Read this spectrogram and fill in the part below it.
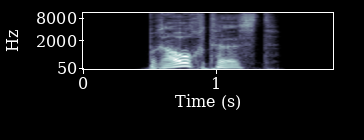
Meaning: inflection of brauchen: 1. second-person singular preterite 2. second-person singular subjunctive II
- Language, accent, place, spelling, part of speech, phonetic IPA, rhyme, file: German, Germany, Berlin, brauchtest, verb, [ˈbʁaʊ̯xtəst], -aʊ̯xtəst, De-brauchtest.ogg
